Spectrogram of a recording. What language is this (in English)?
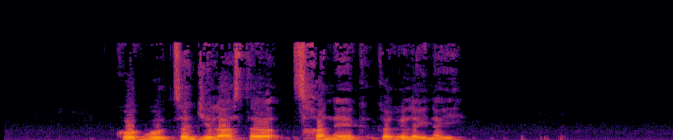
Ormuri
